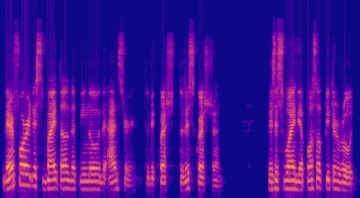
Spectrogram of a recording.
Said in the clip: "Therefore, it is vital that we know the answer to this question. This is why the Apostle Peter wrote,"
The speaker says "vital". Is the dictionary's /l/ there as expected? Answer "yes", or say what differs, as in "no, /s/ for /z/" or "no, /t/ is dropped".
yes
